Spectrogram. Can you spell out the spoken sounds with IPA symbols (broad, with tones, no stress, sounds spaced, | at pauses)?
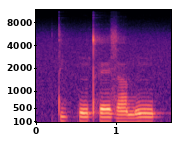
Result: t i˨ kʷ ũ˨ tʰ ɛ˨ z a˨ m ũ˦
